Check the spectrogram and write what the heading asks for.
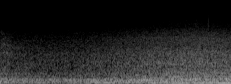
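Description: Steady low background rumble with no speech, swelling slightly near the end.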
